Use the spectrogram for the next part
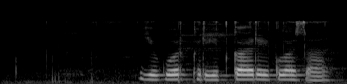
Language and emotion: Russian, neutral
